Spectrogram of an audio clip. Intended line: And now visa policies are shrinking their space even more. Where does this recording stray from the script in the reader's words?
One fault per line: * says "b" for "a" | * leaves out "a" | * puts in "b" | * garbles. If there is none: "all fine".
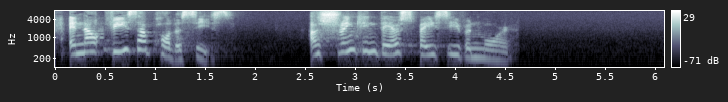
all fine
